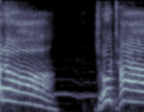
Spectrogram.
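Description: A man's voice drawing out one long syllable that falls steadily in pitch, then, after a short pause, starting another drawn-out phrase. A bansuri flute plays softly underneath in the pause.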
